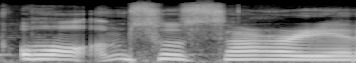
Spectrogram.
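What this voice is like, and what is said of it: Imitates a cartoon character's accent. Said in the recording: “he does have that Ratatouille accent ... This sounds just like him, I think.”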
